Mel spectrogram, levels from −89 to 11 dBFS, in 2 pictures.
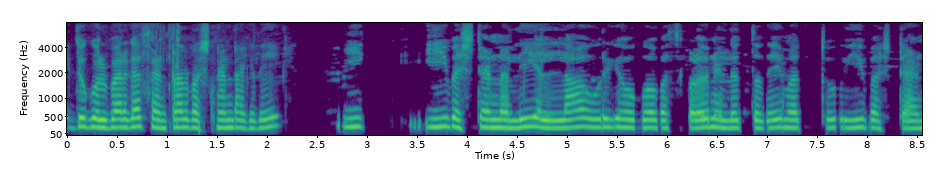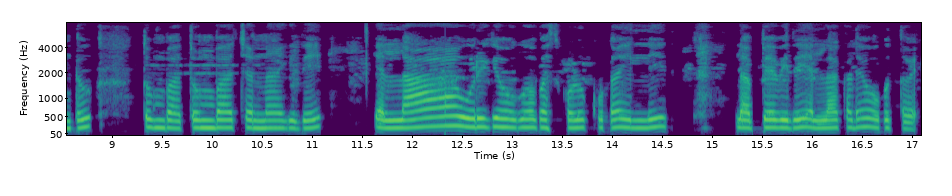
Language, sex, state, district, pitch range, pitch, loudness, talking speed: Kannada, female, Karnataka, Gulbarga, 205-225 Hz, 210 Hz, -17 LUFS, 115 wpm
